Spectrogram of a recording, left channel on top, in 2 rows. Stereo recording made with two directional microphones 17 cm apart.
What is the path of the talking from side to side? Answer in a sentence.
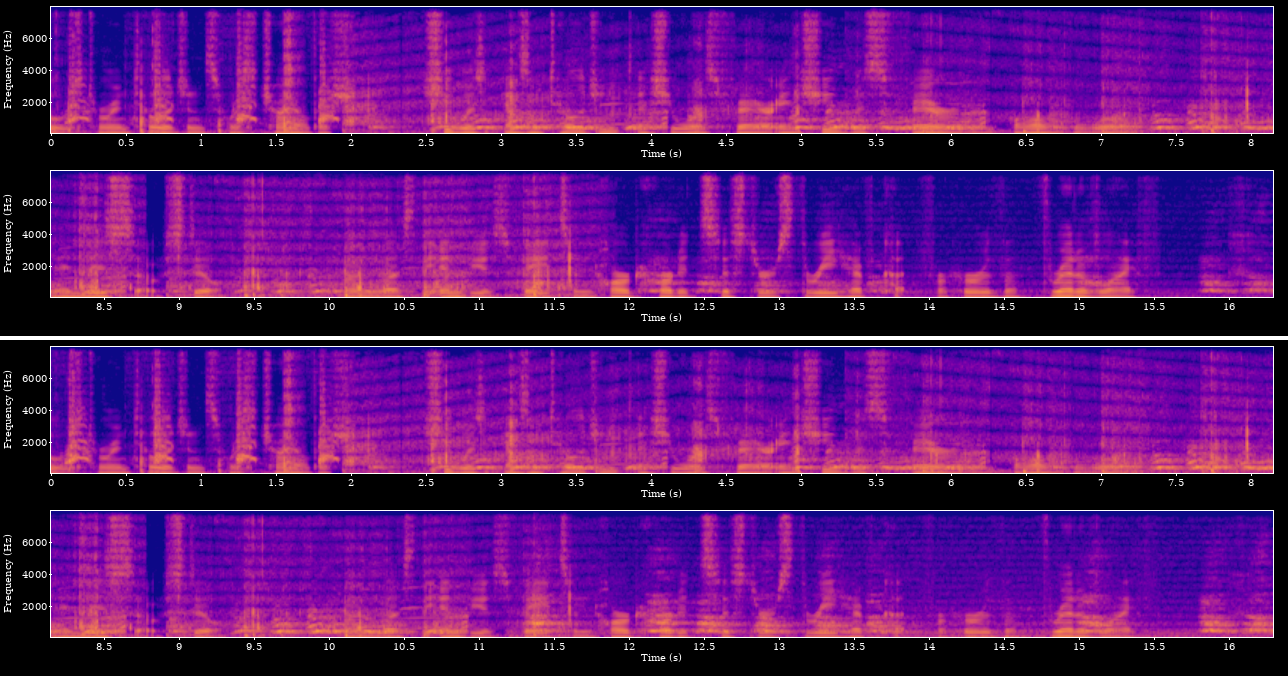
You can hear the talking stay put.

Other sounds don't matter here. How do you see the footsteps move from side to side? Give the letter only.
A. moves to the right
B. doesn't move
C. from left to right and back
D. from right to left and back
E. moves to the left
C.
